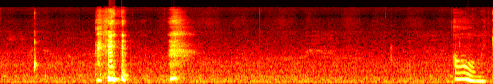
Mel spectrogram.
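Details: Infant's first hiccups: a few abrupt, sharp hiccup sounds with a quiet room between them, then a brief falling baby vocalization.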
